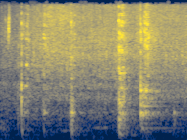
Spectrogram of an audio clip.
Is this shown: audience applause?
no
